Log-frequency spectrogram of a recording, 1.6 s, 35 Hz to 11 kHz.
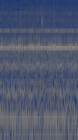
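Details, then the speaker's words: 2001 Chevrolet Impala 3800 at idle after an intake manifold install: a sharp, constant high-pitched screech from the serpentine belt area, like a failing bearing. Owner suspects the alternator, water pump or power steering, likely not internal. "I don't know if you can hear the screeching sound it's making but there's definitely something going on with the serpentine Bell area so alternator maybe the water"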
